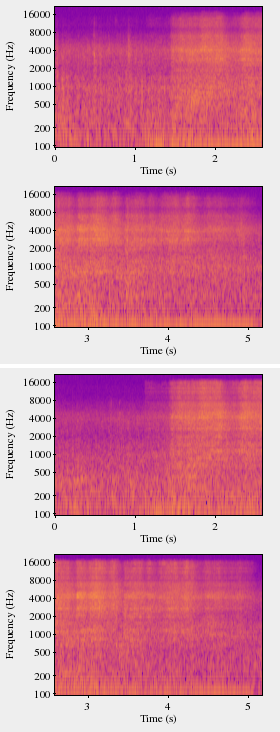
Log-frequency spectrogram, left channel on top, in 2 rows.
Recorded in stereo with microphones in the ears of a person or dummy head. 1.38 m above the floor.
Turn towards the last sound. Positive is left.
turn(degrees=-40)  # may be behind; listen again after turning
